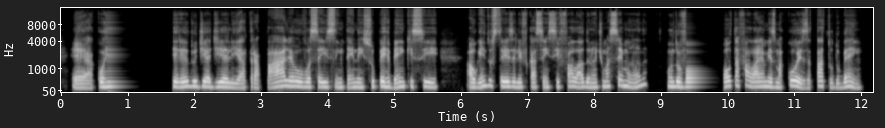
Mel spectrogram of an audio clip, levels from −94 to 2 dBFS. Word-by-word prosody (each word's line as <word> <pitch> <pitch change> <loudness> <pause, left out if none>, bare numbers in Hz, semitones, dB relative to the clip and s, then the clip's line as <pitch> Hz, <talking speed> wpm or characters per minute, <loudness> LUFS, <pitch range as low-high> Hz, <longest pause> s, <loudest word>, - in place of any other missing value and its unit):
Eh, 140 0 0
a - - -5
correria 170 0 -2 0.8
do 185 0 +2
dia 180 0 +2
a - - +3
dia 165 +1 +3
ali 150 -2 0
atrapalha 170 +7 +1
ou 175 -2 +4
vocês 165 0 +1
entendem 155 0 -3
super 180 +1 +2
bem 160 +3 0
que 180 +1 -5
se 165 -3 0 0.4
alguém 150 +4 +1
dos 200 -2 -3
3 175 -1 +3
ali 160 -1 0
ficar 165 - -4
sem 170 -1 -2
se 165 +1 -1
falar 170 -1 -1
durante 165 +1 -3
1 180 +1 -1
semana, 190 +3 -2 0.3
quando 175 -1 +3
volta 170 +3 -2
a - - -3
falar 185 -4 0
é - - 0
a - - -1
mesma 160 -4 -1
coisa, 160 -10 +3
está 190 +6 -1
tudo 145 -5 -9
bem? 160 -3 -1
170 Hz, 185 wpm, -21 LUFS, 160-180 Hz, 0.8 s, ou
